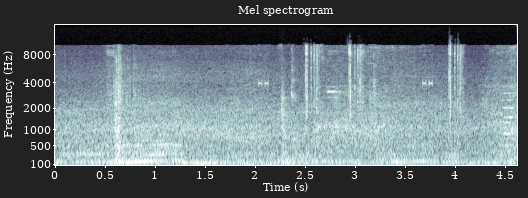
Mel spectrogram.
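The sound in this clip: Faint camera shutter clicks from a photographer shooting a groom beside a car at a wedding. A few short, soft clicks are scattered over a steady low rumble of vehicle noise.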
